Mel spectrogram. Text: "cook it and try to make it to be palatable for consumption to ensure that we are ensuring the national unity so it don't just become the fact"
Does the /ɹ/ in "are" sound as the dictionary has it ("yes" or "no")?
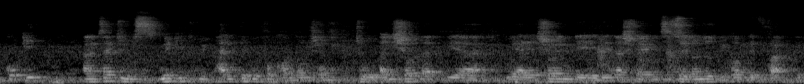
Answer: no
